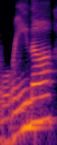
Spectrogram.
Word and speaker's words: RHNA: housing system by housing nerds we call it reena rhna why is it called marina i have no idea but you pronounce rhna as asrina and this is this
